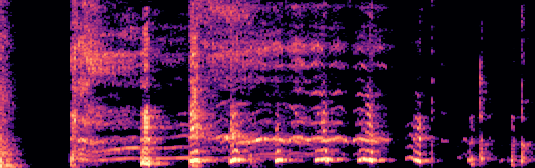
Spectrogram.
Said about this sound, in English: And you can't stop coughing into the microphone.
